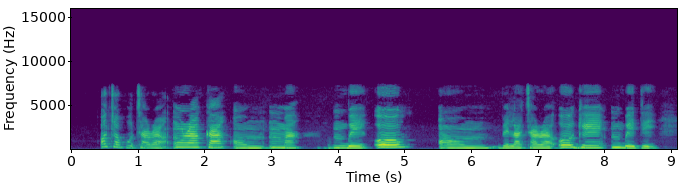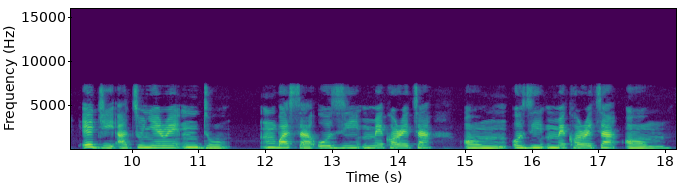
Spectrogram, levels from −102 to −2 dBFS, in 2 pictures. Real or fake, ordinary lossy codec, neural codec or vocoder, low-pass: real; MP3, 96 kbps; none; 7.2 kHz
